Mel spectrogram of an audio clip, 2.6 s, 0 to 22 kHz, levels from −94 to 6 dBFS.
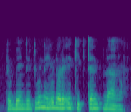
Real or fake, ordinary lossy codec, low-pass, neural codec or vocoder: fake; none; 5.4 kHz; vocoder, 44.1 kHz, 128 mel bands every 256 samples, BigVGAN v2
